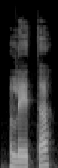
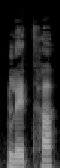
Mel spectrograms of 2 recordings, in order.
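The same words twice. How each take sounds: First: The middle t has no puff of air. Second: The middle t has a puff of air. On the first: The speaker calls it right. "a versão não aspirada" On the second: The speaker calls it wrong. "Não dizemos nunca"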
